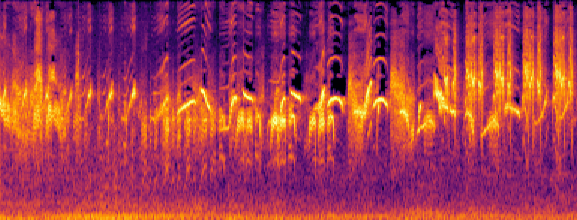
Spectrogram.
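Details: Varied, energetic hwamei singing: a dense stream of bright whistled slurs and sweeping notes, phrases tumbling one after another with hardly a pause, some notes dipping and others climbing sharply.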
